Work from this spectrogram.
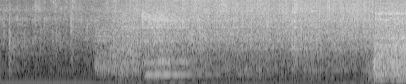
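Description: Bacon sizzles and crackles steadily in olive oil in a frying pan, a close, dense frying hiss with no voices over the short stretch.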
